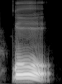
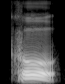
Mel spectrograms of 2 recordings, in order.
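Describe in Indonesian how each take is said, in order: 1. Bunyi k dalam dan berat. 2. Bunyi k ringan, lidah tetap rendah. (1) "Itu huruf qaf" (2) "dengan istifal"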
